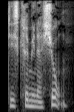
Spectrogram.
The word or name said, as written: diskrimination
